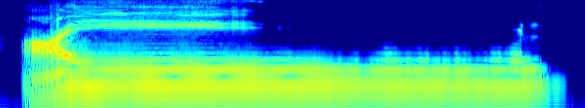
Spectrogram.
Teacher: আইন অক্ষরটা গলায় চেপে আমরা উচ্চারণ করব কোন বাতাস বের হবে না · হলকের মধ্যখান থেকে গলা চেপে উচ্চারণ করতে হবে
